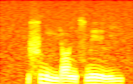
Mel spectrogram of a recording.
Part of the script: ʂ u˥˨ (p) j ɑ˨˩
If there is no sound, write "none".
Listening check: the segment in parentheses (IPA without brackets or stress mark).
m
